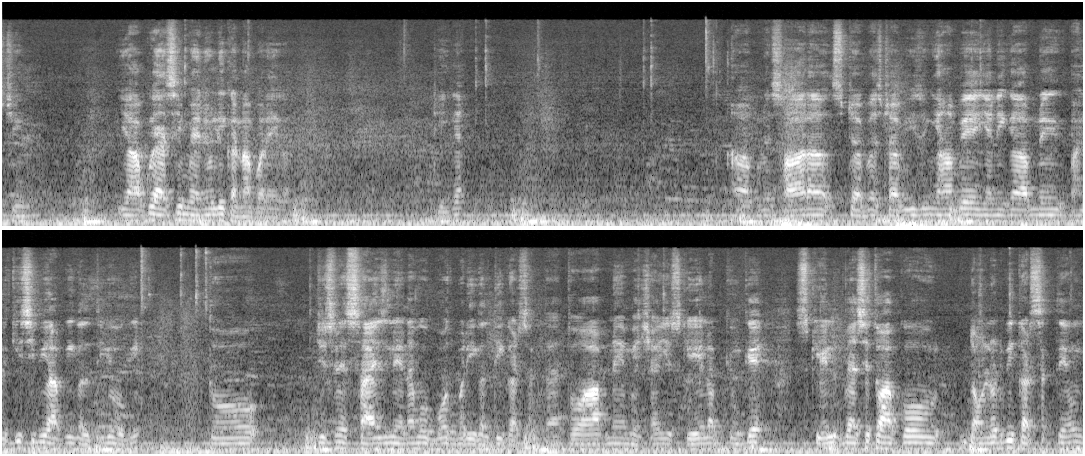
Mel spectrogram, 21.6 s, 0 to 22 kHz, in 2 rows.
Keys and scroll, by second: 2.4 7, 5.3 8, 7.0 9, 12.1-13.2 typing, 14.7 typing, 19.2 typing, 21.4 typing.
